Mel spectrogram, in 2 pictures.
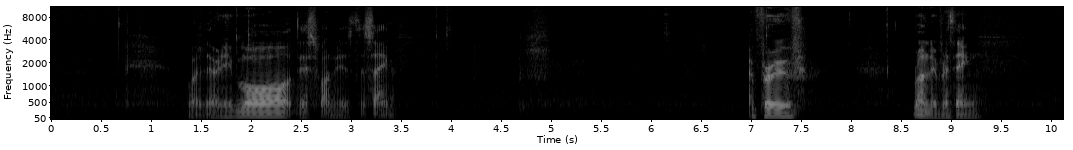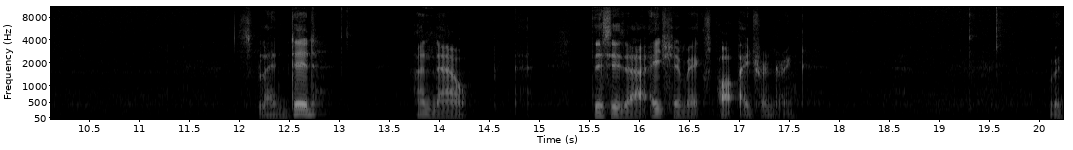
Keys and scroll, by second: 7.4 super+F11, 8.3 ctrl+r.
